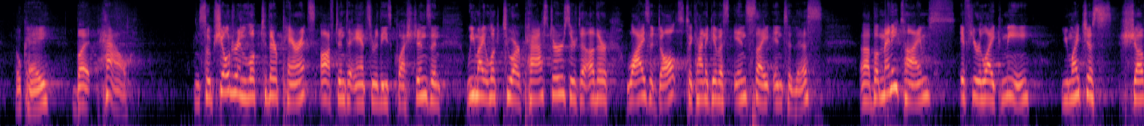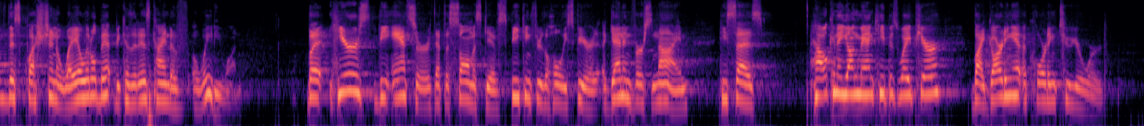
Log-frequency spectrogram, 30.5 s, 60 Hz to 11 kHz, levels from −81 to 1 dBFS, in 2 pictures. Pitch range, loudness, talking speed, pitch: 175-220 Hz, -25 LUFS, 190 wpm, 195 Hz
